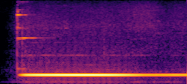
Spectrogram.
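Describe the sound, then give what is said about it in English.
A single hand chime is struck once in a bright steel-and-glass chemotherapy unit at the Center for Integrative Therapies at Boston's Dana Farber Cancer Institute. It sounds a clear, steady mid-pitched tone with faint higher overtones that rings on and fades only slightly. No voices are heard. “I had hand chimes”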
